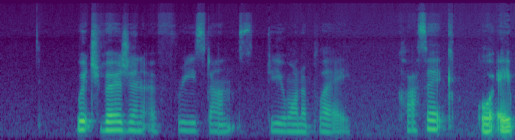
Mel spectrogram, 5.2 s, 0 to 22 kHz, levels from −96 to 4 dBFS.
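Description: Speech clip with automatic gain rising from 1.11 to 4.34 s: the talker drops about 14 dB around 1 s, so the gain creeps up about 7 dB, swelling room noise along with the voice.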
